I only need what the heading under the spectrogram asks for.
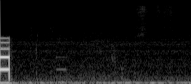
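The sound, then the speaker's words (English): A single short touch-tone beep from a telephone keypad, pressed during a call to an automated phone menu, sounds right at the start, loud and clipped, followed by quiet low line hum with no voices. “If this is the phone number associated with your Windstream account, press 1. Otherwise, press 2.”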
